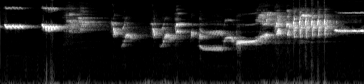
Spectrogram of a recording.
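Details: Asian pied starling singing a long, lively song used as a master recording to train young birds; high whistled notes give way to varied slurred phrases, then a fast rattling trill near the end.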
